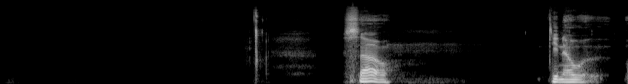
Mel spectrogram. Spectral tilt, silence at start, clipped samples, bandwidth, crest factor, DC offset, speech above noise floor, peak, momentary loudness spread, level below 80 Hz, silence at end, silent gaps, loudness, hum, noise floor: -5 dB/octave; 2.55 s; under 0.1%; 16 kHz; 22 dB; under 0.1%; 46 dB; -2 dBFS; 15 LU; -58 dBFS; 0.3 s; 3.22-3.39 s, 5.13-5.17 s, 5.30-5.37 s; -17 LUFS; none; -60 dBFS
